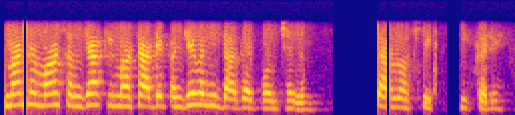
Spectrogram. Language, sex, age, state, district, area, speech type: Sindhi, female, 45-60, Maharashtra, Mumbai Suburban, urban, conversation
